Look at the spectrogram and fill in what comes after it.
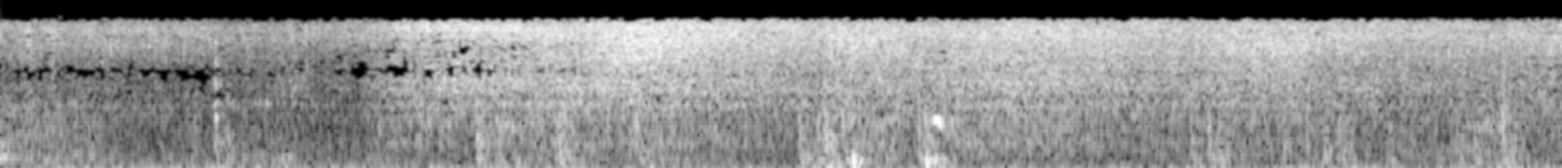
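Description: Lamb keema patties sizzling steadily in hot oil in a frying pan, the oil mostly released from the mince itself; the sizzle swells about three seconds in. A few light scrapes of a metal spatula against the pan come as patties are lifted out.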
